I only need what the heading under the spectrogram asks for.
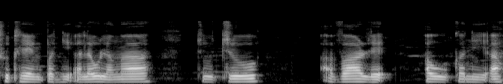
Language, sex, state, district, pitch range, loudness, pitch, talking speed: Mizo, male, Mizoram, Aizawl, 120-130 Hz, -18 LUFS, 125 Hz, 190 wpm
